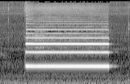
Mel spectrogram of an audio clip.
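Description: A recorder sounds a single sustained A note, clear and steady for about a second and a half, alone in a quiet room.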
